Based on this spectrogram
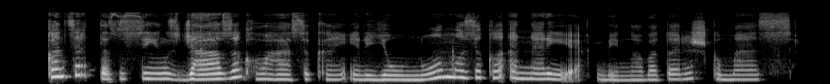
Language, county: Lithuanian, Klaipėda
